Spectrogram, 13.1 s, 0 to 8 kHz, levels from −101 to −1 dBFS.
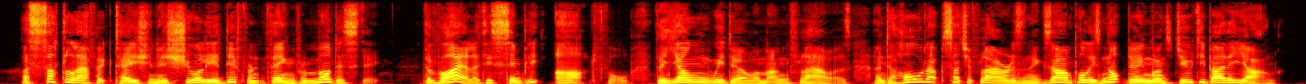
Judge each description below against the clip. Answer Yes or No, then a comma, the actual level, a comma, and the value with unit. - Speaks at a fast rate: No, average, 175 wpm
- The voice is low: No, medium, 185 Hz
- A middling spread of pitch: Yes, average, 4.2 semitones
